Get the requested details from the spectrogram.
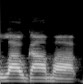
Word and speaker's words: Lao Gan Ma: That Lao Gamma sells millions and millions of jars. And when you, if you were to just Google Chili Crisp or Lao Gamma, which is spelled L-A-O-G-A-N-M-A, what you would find is that the people who eat this stuff are beyond passionate.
